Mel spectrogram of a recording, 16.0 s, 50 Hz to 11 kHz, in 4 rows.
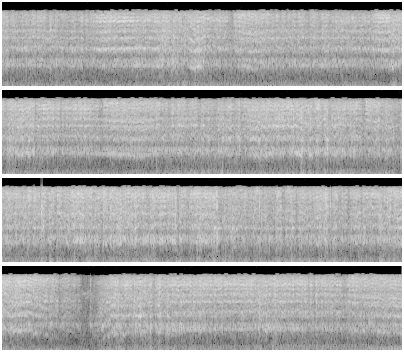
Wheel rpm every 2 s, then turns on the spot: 230, 220, 230, 230, 230, 220, 150, 220.
none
